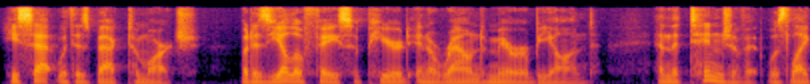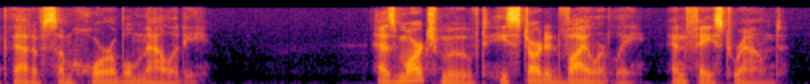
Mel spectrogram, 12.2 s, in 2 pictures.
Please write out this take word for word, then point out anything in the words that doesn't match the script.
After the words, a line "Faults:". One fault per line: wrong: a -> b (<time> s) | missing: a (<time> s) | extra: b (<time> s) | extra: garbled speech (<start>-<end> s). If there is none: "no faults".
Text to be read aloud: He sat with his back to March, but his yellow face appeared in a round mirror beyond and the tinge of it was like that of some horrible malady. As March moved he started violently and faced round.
He sat with his back to March, but his yellow face appeared in a round mirror beyond and the tinge of it was like that of some horrible malady. As March moved he started violently and faced round.
Faults:
no faults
